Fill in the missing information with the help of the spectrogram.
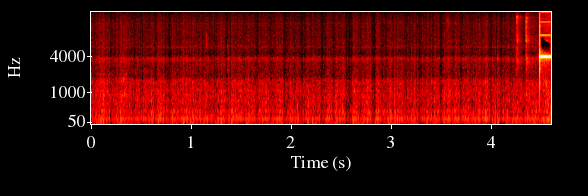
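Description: A low, steady electrical hum, then near the end one short, sharp, high-pitched electronic beep, the loudest sound.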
